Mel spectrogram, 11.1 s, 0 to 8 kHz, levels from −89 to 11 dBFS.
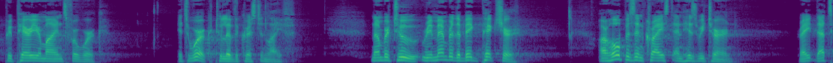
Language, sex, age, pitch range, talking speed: English, male, 50-69, 120-170 Hz, 150 wpm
